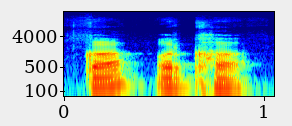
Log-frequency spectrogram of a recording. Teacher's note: जिनका उच्चारण कंठ से होता है, यानी कि गले से होता है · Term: कंठ्य ध्वनियाँ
